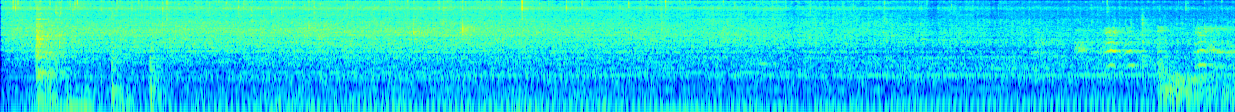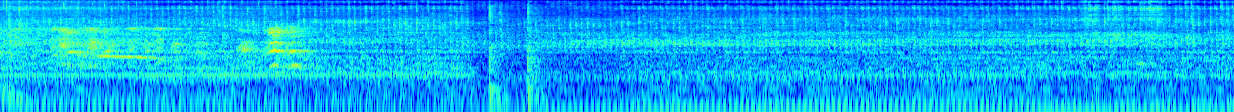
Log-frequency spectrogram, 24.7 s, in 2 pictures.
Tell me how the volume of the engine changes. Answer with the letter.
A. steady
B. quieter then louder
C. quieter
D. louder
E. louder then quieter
A.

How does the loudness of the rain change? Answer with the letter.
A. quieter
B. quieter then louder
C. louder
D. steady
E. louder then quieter
A.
